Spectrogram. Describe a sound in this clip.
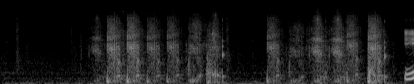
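Food is chewed with quick crunchy bites.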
